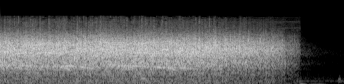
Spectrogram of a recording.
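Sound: crowd applause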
